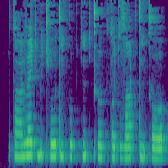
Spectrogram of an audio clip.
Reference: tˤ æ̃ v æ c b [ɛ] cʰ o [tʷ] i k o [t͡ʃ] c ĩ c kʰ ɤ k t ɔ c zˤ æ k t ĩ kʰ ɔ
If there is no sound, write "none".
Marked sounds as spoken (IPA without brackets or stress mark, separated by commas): ɪ, t, k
